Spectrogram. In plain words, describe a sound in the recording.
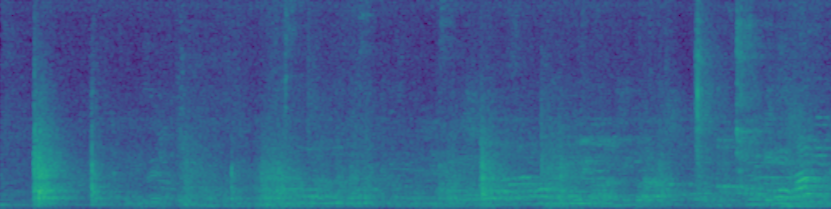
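A crowd of men and women chatter nearby in an echoing hall.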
